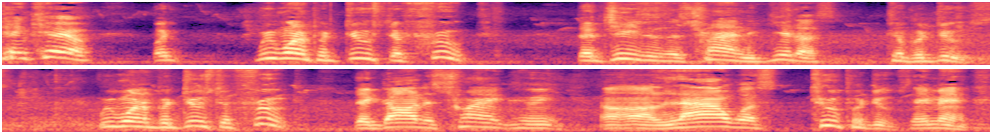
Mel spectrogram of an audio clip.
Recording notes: FTNFCOG Outside Service May 24, 2020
